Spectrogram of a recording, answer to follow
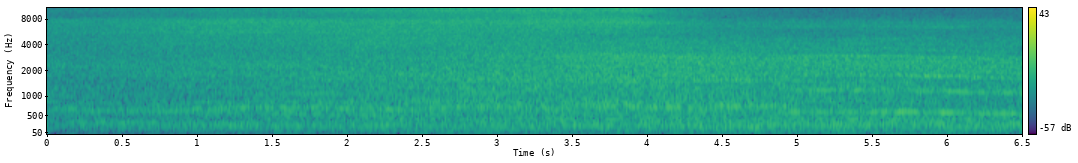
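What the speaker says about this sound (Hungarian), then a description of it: "Most már viszont kezdjük meg az utazást a Püspökladány Pihar keresztes vasútvonalon." Passenger train on the Püspökladány–Biharkeresztes line in Hungary, heard from on board as a loud, steady rumble of wheels on rails with a faint high squeal, continuous throughout and no talk.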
